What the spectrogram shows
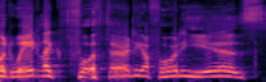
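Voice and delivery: put-on German cartoon villain accent. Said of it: "You almost sound like a G.I. Joe villain".

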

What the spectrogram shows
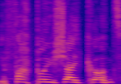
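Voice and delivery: mock, very high, loud, abusive hollering. Speaker retells a man who kept shouting abuse at the linesman, retelling shouted abuse. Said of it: "he kept shouting like Barkley".

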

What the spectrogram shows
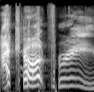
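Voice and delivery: frantic, high, loud, panicked screaming. Recounting a costume mishap, the speaker reenacts screaming at Adam: retelling a panicked scream. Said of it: "I was screaming at him".

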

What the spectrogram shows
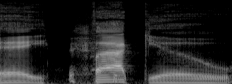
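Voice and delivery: blunt, dismissive low voice with you drawn out. Showing how someone named Jim sounds: imitating Jim's voice. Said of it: "this is how he sounds".

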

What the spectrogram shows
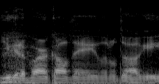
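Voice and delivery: low, laughing, menacing growl, an impression.

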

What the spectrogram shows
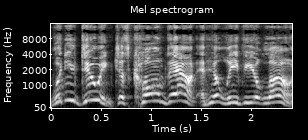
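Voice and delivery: mock very high-pitched, shrill yelling. Retelling how a dog owner started at the speaker, retelling a man yelling. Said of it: "he starts yelling at me like".

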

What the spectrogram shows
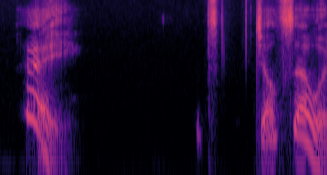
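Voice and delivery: high-pitched, starstruck fan gushing. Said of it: "I'm like".

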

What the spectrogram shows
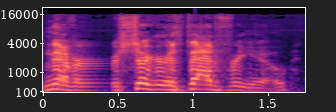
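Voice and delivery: put-on grumpy old man voice. Answering in character after being teased about hunger: grumpy angry old man voice. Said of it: "Adlai, you know, you get real angry".

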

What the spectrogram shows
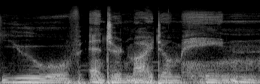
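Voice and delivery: low, very slow, drawn-out otherworldly voice. Voicing a character whose eyes roll back as he speaks: unearthly voice. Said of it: "another unearthly voice begins to come from his own mouth".

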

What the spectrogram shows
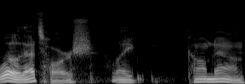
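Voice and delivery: ordinary talk

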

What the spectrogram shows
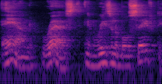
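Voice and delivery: ordinary delivery

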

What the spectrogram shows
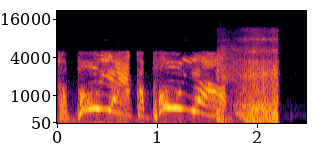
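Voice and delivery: very high, loud mock man's voice.

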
